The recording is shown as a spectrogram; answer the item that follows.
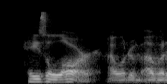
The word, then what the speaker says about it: Hazelaar: lovely bride Jessica and our last name is Hazel are hazel R I would have I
